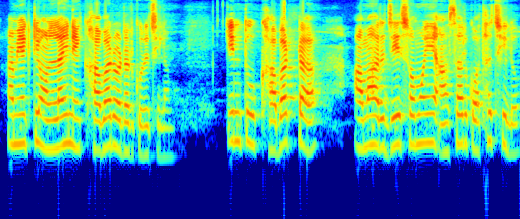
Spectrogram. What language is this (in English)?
Bangla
